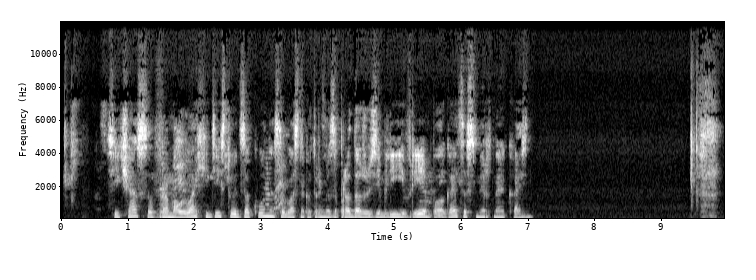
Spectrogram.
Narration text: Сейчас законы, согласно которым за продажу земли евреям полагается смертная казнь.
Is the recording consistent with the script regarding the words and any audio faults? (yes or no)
no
